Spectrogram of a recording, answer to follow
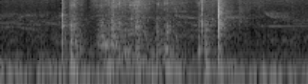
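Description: Handling noise from a handheld phone camera being steadied and focused: a soft knock about half a second in and another about a second and a half in, with a brief rustle between.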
